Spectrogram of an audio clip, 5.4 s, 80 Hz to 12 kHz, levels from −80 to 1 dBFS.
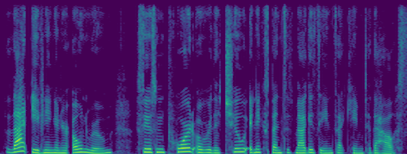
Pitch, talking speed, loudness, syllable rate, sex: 210 Hz, 200 wpm, -21 LUFS, 6.5 syllables/s, female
